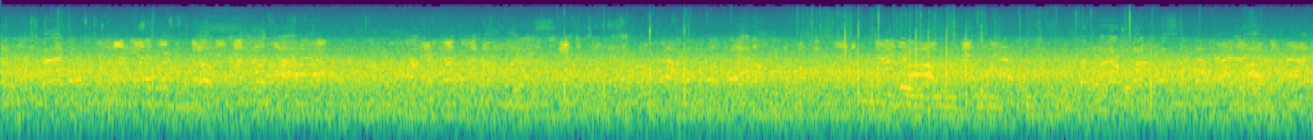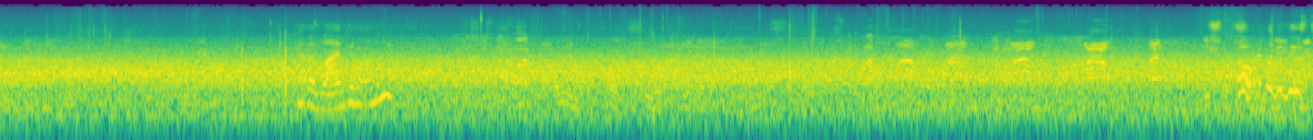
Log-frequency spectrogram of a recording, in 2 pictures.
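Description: Indistinct overlapping voices of players and onlookers calling and talking across a football pitch: a steady murmur of speech with no single clear voice.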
